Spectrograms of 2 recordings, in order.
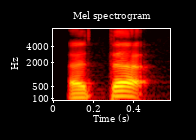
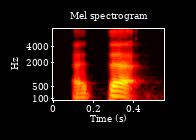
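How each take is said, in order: Both takes have the same delivery.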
